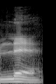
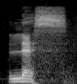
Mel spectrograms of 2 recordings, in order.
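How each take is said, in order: First: The final S is silent. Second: The final S is pronounced. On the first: The speaker calls it right. "in French you say le or les" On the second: The speaker calls it wrong. "not les. ... They pronounce the S"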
